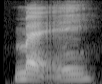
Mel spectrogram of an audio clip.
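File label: "mei3", Chinese; pinyindct-open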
